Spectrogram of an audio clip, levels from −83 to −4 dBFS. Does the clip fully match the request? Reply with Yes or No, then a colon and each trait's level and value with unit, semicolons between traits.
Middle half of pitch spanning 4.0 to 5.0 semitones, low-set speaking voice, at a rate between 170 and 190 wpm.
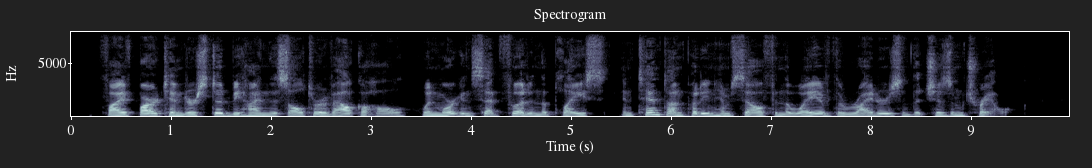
Yes: average, 4.4 semitones; low, 130 Hz; average, 175 wpm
